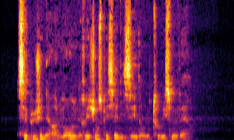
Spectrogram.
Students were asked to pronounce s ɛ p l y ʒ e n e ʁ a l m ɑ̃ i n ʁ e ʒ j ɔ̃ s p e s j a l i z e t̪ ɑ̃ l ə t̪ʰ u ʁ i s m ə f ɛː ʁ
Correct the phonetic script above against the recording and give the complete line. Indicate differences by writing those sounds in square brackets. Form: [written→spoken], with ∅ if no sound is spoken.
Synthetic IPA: s ɛ p l y ʒ e n e ʁ a l m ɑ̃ [i→y] n ʁ e ʒ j ɔ̃ s p e s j a l i z e [t̪→d̪] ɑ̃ l ə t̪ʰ u ʁ i s m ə [f→v] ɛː ʁ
